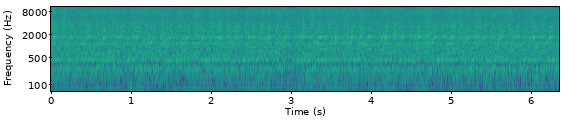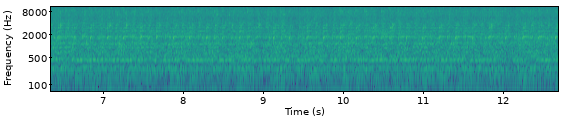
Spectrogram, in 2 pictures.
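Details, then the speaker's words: Suzuki Katana engine, warm, idling on its old spark plug wires (firing order 1342): RPM unstable with an uneven, stumbling beat and brief pauses as if ignition cuts out; misfire from faulty spark plug wires. "Oke, memang kembali lagi penyakitnya mesin tidak stabil RPM-nya. Jadi kadang ada jeda, kayak pengapiannya terhenti sebentar gitu."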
